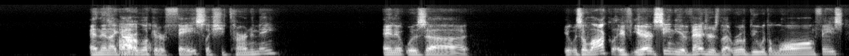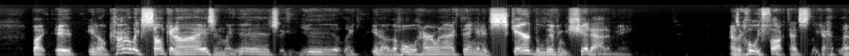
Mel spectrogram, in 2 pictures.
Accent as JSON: {"language": "English", "town": "Philadelphia", "region": "Pennsylvania", "country": "United States", "said": "I come from Philadelphia"}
